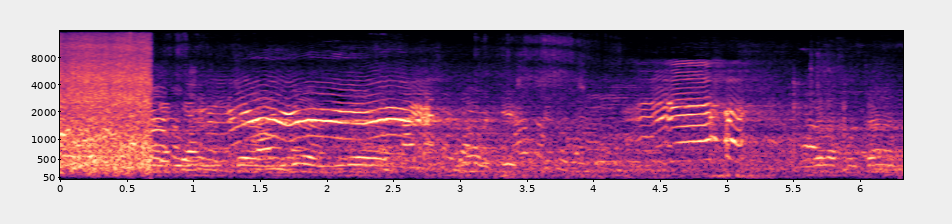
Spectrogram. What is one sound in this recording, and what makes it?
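A little girl talks in a high voice close by.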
